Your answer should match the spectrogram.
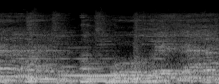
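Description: Gospel worship song: several voices singing into microphones, led by women among the congregation, over steady instrumental accompaniment with a strong bass.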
